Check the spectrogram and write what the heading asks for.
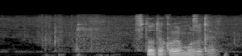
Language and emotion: Russian, neutral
